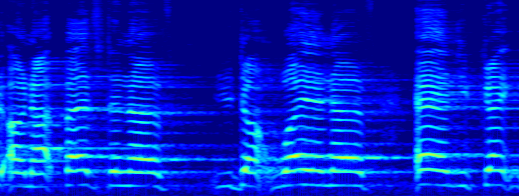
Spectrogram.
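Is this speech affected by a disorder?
Yes: cerebral palsy; from birth, uses wheelchair.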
